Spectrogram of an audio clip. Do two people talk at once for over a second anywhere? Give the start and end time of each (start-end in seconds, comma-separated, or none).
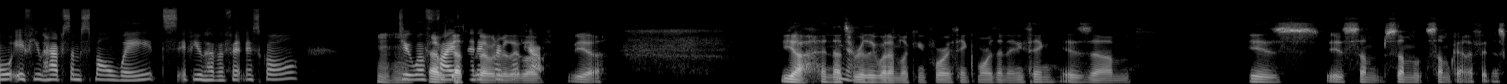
4.0-5.4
